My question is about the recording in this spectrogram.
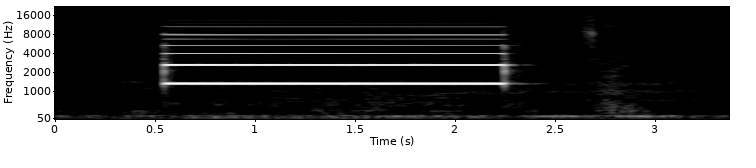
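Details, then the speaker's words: Homemade 9-volt continuity buzzer tester on a coil/inductor winding. One steady beep under two seconds, lower in pitch than a direct short because of the slight resistance, with no dropouts. The winding is intact and connected normally. "nah bunyinya beda ya frekuensinya itu agak lebih rendah ini kan frekuensinya tinggi ini agak rendah berarti ini normal terhubung karena ada hambatan sedikit"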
